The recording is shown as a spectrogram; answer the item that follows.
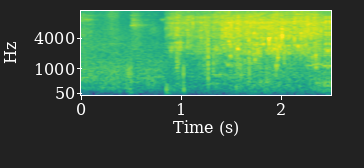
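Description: Water splashes and spills in a steady pouring stream indoors, with a few louder sloshes near the start and a continuous trickle after, close and fairly loud, no talk over it.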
